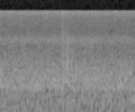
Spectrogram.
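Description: Steady background hiss with a low rumble, and one faint click about a second in.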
